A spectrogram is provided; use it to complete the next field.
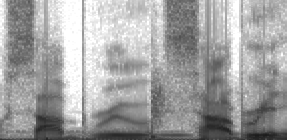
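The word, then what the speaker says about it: Sabri Suby: I'm going to show you exactly how Sabu Sabri, that's how you say his name, used a funnel to actually print billions of dollars.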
